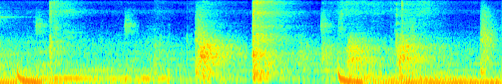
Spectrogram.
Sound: door knocks

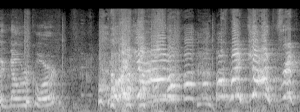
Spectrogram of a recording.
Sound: laugh

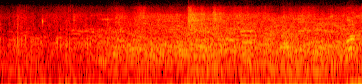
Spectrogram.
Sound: anxious crowd chatter

